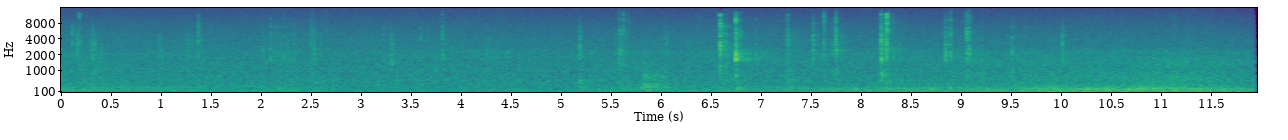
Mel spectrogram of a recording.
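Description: Metal tools clink and click against a small engine part.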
